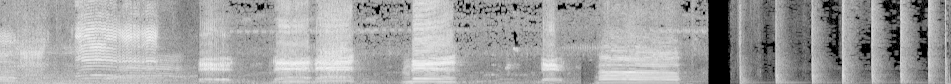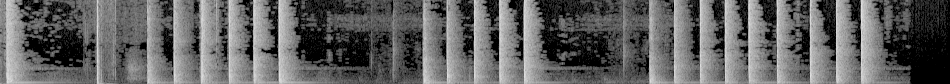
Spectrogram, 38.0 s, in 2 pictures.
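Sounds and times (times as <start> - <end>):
farm animal call: 0.0 - 14.0
hammer blows ringing: 15.5 - 20.1.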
